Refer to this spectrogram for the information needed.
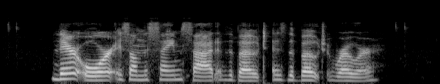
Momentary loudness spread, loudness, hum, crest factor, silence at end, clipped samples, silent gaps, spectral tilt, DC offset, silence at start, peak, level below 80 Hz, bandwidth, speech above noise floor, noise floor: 11 LU; -18 LUFS; none; 18 dB; 0.65 s; under 0.1%; none; -3.5 dB/octave; under 0.1%; 0.5 s; 0 dBFS; -64 dBFS; 7.8 kHz; 39 dB; -57 dBFS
